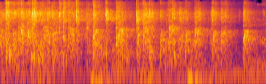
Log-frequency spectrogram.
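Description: audience applause

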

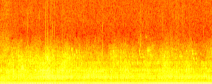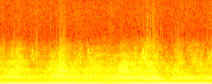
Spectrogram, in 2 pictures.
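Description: airplane flying overhead

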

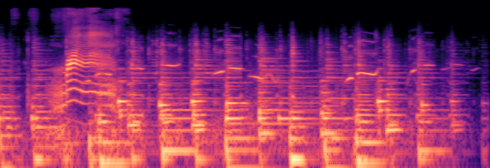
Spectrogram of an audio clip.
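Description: cat meowing

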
